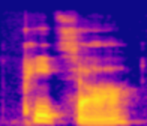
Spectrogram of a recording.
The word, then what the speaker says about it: pizza: like cup and up not an open Sound ah Pizza it's not ah like hot and stop it's uh like cup and up pizza it's a closed sound for the second syllable and make sure the stress is on the first syllable pizza not pizza but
